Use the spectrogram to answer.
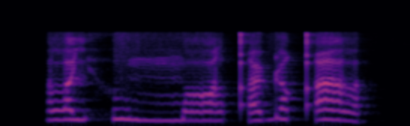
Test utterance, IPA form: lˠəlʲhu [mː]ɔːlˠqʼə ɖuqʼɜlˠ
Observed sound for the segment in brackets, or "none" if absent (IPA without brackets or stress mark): mː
